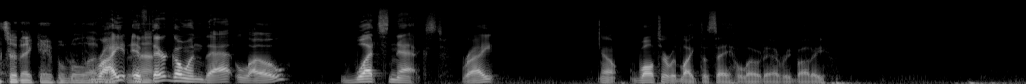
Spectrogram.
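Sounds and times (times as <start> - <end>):
speech: 0.0 - 5.0, 6.0 - 8.4
cat purring: 5.0 - 10.2.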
